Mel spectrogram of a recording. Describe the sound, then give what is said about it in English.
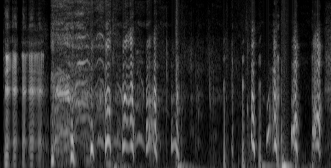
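Pygmy goats bleat over and over in quick succession, loud, their wavering, nasal cries overlapping into a busy chorus with no talking. “Have you put a bulk order in for pygmy goats?”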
